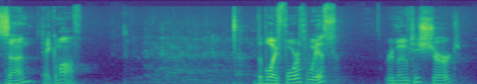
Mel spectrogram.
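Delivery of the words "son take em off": ordinary talk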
